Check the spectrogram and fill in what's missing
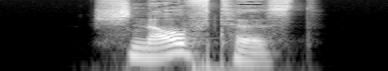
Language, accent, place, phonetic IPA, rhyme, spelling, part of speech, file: German, Germany, Berlin, [ˈʃnaʊ̯ftəst], -aʊ̯ftəst, schnauftest, verb, De-schnauftest.ogg
- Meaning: inflection of schnaufen: 1. second-person singular preterite 2. second-person singular subjunctive II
